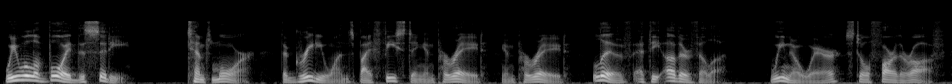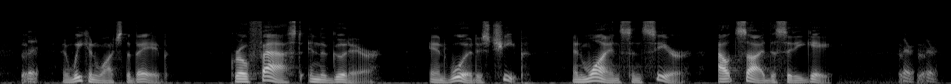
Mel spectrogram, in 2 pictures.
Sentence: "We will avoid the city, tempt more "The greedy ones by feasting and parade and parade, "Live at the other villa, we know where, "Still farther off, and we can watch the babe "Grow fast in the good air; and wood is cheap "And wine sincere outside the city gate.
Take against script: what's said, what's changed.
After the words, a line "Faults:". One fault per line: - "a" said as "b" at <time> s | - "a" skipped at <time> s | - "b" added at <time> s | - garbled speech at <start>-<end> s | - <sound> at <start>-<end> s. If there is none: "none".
"We will avoid the city, tempt more "The greedy ones by feasting and parade and parade, "Live at the other villa, we know where, "Still farther off, and we can watch the babe "Grow fast in the good air; and wood is cheap "And wine sincere outside the city gate.
Faults:
- laugh at 9.7-9.9 s
- laugh at 18.5-18.9 s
